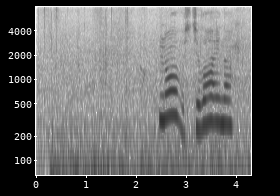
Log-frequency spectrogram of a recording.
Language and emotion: Russian, sad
